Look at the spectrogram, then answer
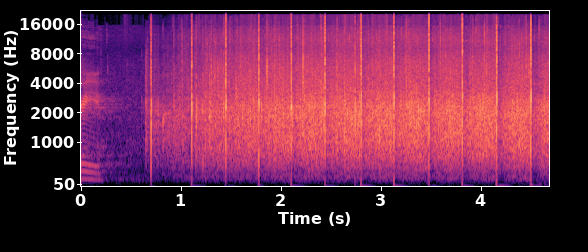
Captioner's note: audience applauds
